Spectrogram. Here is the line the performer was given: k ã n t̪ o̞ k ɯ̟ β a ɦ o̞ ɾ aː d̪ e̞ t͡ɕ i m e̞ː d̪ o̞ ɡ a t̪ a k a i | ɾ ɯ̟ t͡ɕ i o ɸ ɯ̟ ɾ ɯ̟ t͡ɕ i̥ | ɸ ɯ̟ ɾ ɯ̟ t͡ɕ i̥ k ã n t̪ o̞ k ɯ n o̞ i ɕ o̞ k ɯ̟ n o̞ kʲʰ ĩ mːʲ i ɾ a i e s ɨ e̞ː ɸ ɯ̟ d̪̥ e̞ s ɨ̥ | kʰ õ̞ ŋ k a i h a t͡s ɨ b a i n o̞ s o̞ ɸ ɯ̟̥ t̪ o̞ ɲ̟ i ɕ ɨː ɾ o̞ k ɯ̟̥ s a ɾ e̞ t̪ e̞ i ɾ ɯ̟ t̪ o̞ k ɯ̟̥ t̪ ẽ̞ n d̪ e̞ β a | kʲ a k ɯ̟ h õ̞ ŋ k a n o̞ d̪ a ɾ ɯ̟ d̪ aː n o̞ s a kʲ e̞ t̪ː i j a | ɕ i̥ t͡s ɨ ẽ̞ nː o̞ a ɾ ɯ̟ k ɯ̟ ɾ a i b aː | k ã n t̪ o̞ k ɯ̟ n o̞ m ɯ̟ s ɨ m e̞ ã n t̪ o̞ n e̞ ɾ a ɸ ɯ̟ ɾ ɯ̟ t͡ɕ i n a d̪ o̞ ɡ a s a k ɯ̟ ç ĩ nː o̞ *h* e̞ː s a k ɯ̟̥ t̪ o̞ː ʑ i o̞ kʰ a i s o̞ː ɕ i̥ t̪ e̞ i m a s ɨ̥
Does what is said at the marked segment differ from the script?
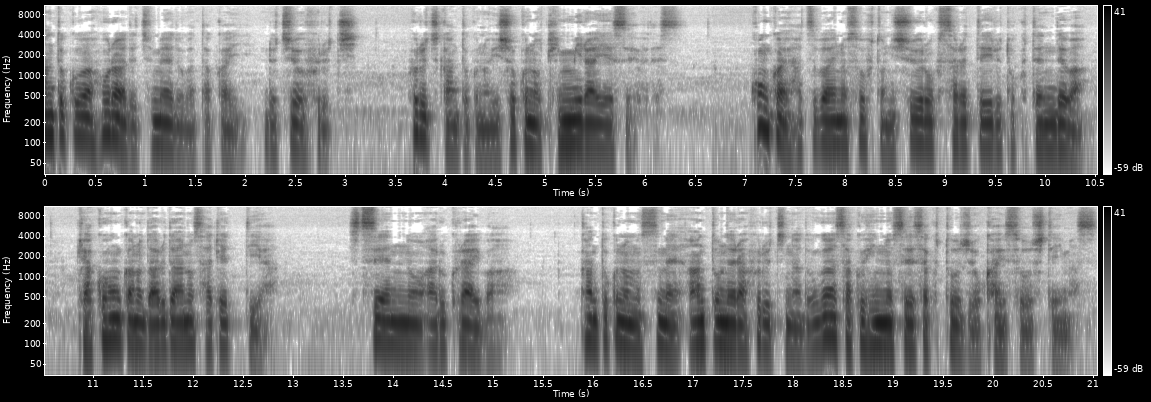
yes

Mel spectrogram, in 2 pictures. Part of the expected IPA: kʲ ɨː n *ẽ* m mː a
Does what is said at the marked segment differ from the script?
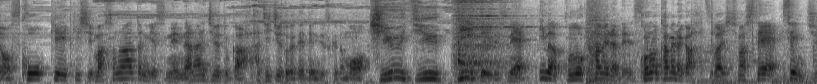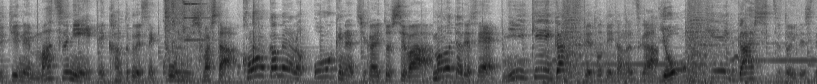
no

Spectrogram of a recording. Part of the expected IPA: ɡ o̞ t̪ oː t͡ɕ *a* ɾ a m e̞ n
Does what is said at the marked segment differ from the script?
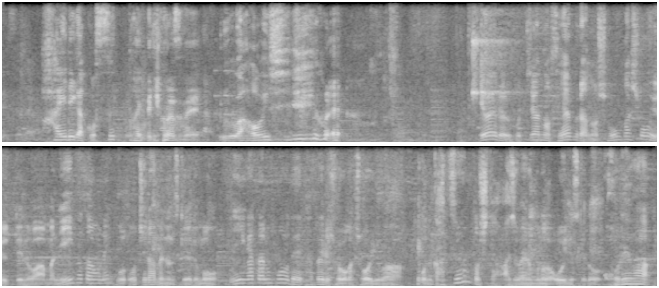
yes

